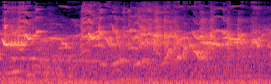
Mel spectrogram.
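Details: Oriental magpie-robin, called kacer, singing full materi: a clear high whistle opens, followed by a blurred, continuous mix of chattering and scratchy notes.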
